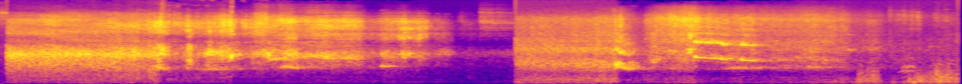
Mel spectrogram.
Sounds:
vehicle, speech

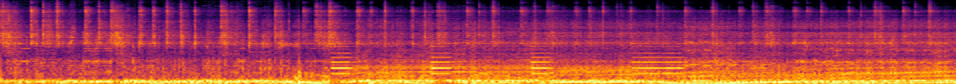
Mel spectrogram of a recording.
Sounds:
car, music, motor vehicle (road)

